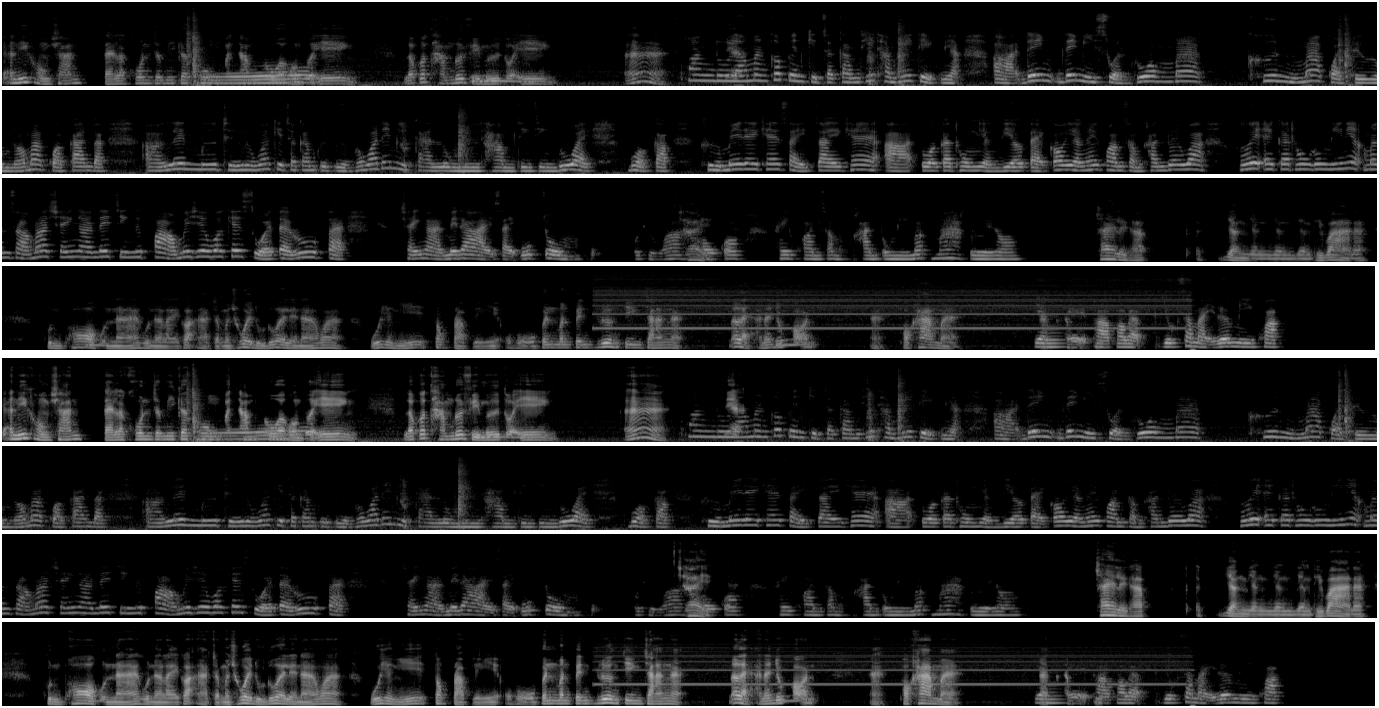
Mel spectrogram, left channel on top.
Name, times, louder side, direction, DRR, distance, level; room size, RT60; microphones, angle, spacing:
voice 1, 0.0-5.5 6.2-6.7 7.2-7.4 34.3-34.6 38.4-38.9 39.7-48.1 48.5-49.4 49.9-50.9 51.6-51.7 52.2-52.3, right 7 dB, 75° right, 0.4 m, -32 dB
sound 1, 1.4-20.9, right 1 dB, 15° right, 0.9 m, -53 dB
voice 2, 2.0-3.1 4.7-5.3 6.9-12.0 12.5-31.1 31.5-33.3 34.0-37.7 42.1-42.3 49.0-49.4 51.6-54.0, left 3 dB, 85° left, 0.7 m, -37 dB
Drill, 47.2-53.2, equal, 25° left, 1.2 m, -43 dB
3.1 x 3.1 x 2.9 m
head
